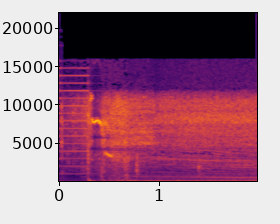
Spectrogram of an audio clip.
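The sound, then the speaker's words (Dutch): A sudden mechanical clunk kicks off the door of a time machine opening, followed by a steady electric whir and low hum that carries on loudly and evenly, with no voices. “Kijk, de deur gaat ook open.”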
